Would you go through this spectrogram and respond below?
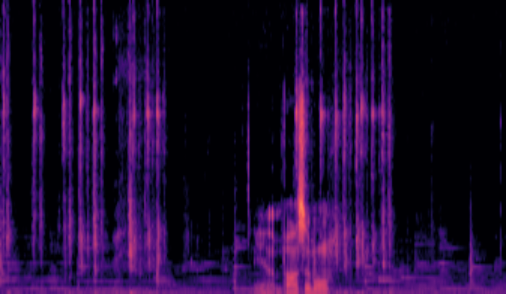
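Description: Clicky computer keyboard typing in bursts under a gaming streamer's talk, with game music and effects playing alongside.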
